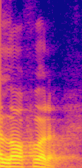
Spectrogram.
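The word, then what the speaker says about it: laughter: को रोक नहीं पाया हंसी लाफ्टर नहीं पढ़ेंगे क्योंकि यहां पर टी जो है साइलेंट है तो हो जाएगा लफर यानी वह अपने हंसी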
